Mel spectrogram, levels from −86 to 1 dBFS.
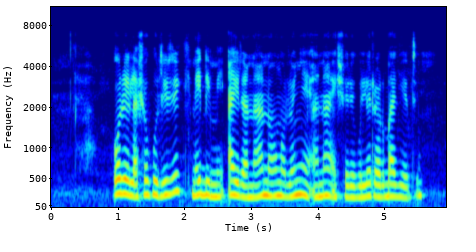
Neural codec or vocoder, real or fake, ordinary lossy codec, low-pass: codec, 16 kHz, 16 kbps, FunCodec, trained on LibriTTS, 50 frames a second; fake; none; 7.2 kHz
